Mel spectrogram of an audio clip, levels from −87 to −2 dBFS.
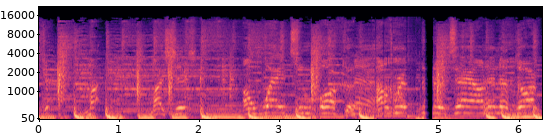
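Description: From about 4.19 s to 4.96 s there's a burst of repeated packet loss. Packets keep going missing or arriving late, and each hole gets patched by stretching out the last bit of audio, so it turns choppy. The concealment covers roughly a third of that stretch, but some pieces just drop out, the longest about 0.1 s.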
